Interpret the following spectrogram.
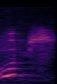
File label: "whoops" male; Voice; expletives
